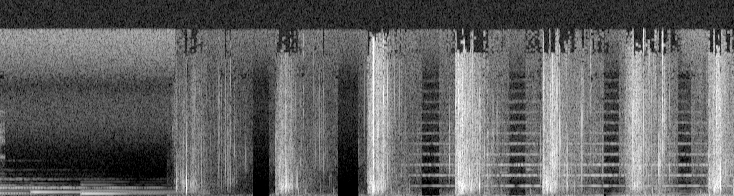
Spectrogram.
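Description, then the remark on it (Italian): Steady footsteps crunch along a white stone path at night, about seven even paces with brief gaps between them, preceded by a few faint sustained tones that fade as the walking begins. “Ma mi incammino nella direzione, percorro la strada, ma mi incammino nella direzione di là della siepe per affacciarmi oltre la strada, lo spazio della, della siepe e il muro della chiesa, il muro del cimitero.”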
